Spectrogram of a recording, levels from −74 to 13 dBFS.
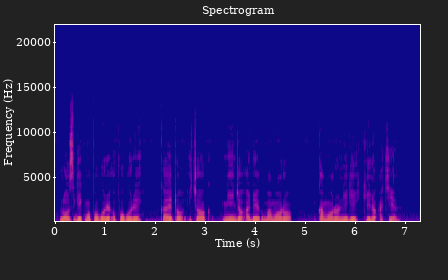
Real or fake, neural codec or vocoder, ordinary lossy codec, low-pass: real; none; none; 14.4 kHz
